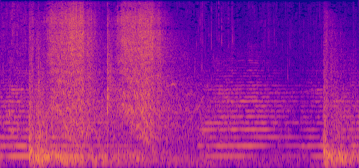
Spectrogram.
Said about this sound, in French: Son départ est alors salué par un feu d'artifice.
